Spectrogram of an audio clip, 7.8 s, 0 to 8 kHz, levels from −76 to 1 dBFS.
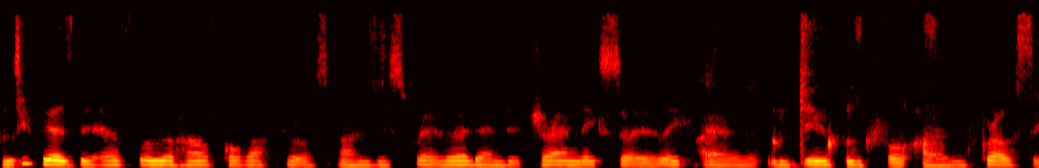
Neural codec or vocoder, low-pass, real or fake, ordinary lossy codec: codec, 16 kHz, 1.1 kbps, Voila-Tokenizer; none; fake; none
